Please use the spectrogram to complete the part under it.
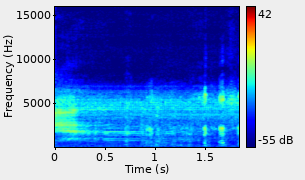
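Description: Sheep bleat nearby in a Turkmen rural setting, a couple of short, wavering calls rising over low background noise, with brief chatter and other animal sounds mixed in.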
